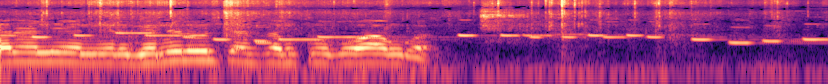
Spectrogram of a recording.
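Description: Speech for about two seconds, then background music: a simple high tune of single notes stepping down in pitch.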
